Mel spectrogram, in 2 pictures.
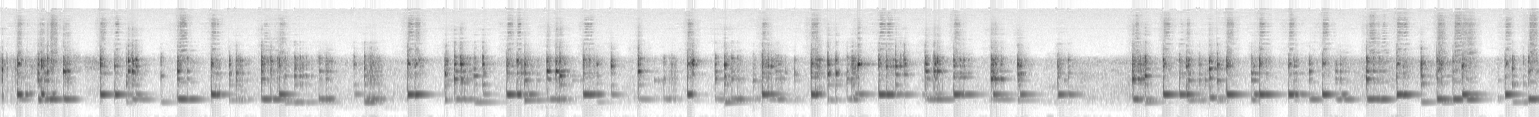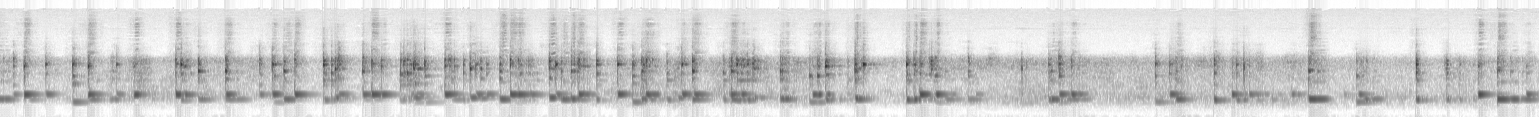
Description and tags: Lofi handheld memo recording of bamboo wind chimes.
bamboo, chime, lofi, noisy, percussion, wind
